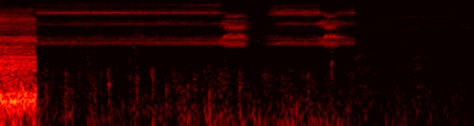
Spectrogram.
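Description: A small truck driving past, loud and cut off abruptly about half a second in, gives way to a steady high-pitched drone of insects. Two short bird chirps come through the drone, which fades to faint near the end.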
